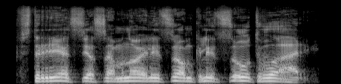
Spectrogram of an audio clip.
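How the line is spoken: Roaring. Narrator (Russian): взревел Готрек

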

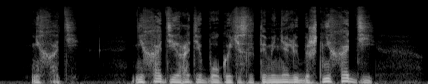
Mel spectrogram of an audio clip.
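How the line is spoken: Whisper. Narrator (Russian): прошептала Беатрис

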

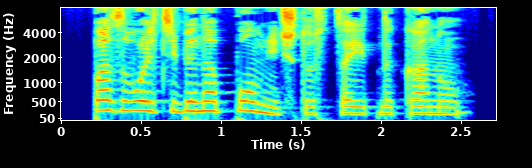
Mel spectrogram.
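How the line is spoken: Plain. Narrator (Russian): говорит муж

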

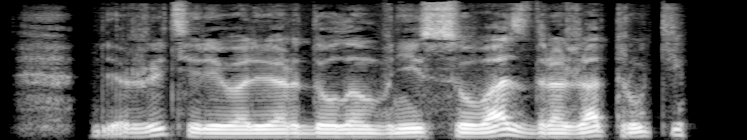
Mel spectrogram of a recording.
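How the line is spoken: Low voice. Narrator (Russian): сказал вполголоса

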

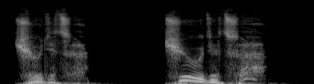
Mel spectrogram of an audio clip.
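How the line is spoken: Whispering. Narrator (Russian): зашептал Фома

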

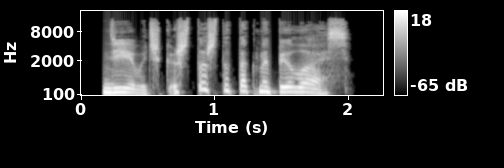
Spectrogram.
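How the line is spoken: Sighed. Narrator (Russian): вздохнул Артур Валерьевич

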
